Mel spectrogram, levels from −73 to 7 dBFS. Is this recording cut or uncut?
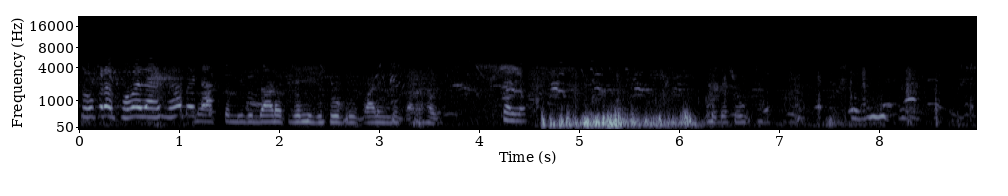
cut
